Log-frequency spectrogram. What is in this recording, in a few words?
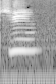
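"xun" neutral tone, Mandarin Chinese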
